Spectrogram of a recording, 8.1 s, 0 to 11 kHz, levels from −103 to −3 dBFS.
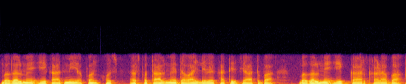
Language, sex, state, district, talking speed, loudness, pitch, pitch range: Hindi, male, Chhattisgarh, Balrampur, 140 wpm, -13 LUFS, 120 Hz, 120-130 Hz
